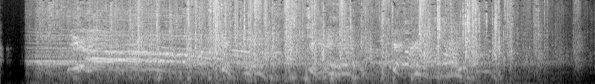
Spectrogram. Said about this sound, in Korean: 절강에서 온 군사들이 함성을 지르며 뒤따라 올라가서 적이 꽂아놓은 길을 뽑아버리고 대신에 명나라 길을 세웠다.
